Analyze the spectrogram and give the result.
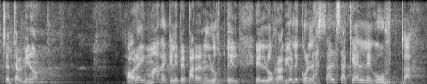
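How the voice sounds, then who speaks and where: A man pastor, preaching a sermon with animated, humorous storytelling and mimicked voices. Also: high-pitched, normal speed, a little hiss or hum.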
